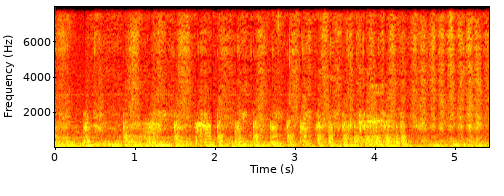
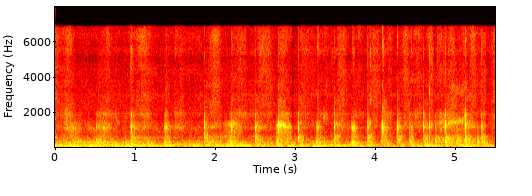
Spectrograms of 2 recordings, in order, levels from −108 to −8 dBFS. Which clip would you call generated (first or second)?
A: second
